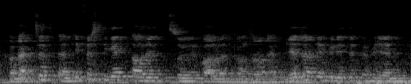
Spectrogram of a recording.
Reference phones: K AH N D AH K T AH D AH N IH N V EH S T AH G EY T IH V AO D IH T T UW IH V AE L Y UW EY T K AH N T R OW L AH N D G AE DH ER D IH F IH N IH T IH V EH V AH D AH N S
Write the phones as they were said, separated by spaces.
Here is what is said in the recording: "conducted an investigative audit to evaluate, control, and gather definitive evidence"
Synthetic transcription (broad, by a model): K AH N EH K T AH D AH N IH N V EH S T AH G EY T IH UH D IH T S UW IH F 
